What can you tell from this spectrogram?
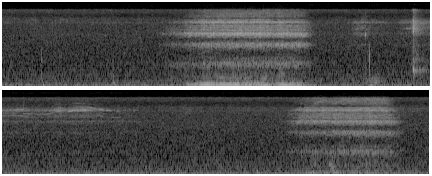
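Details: Low, rumbling snores on the in-breaths from a sleeping dog, with quieter breathing between them; the snoring has grown with age.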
